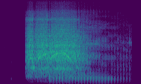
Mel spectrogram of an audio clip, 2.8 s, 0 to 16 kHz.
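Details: Kawasaki KLX 250/300, starter refitted with original casings after it failed off-road: harsh whirring crash on engagement then fast rattling chatter slowing to about three per second; torque limiter to be inspected next.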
